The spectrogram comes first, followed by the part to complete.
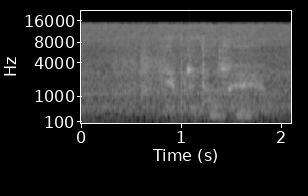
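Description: A man whispering a few quiet, unclear words about halfway through.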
